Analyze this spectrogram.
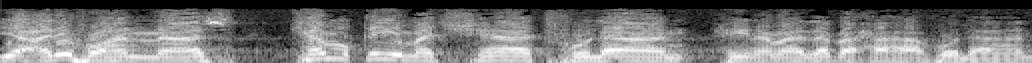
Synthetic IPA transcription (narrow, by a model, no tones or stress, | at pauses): jaʕɾɪfʊhanːaːs | kamqiːmat̪ʃaːt̪fʊlaːnħiːnamaðabaħahafʊlaːn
